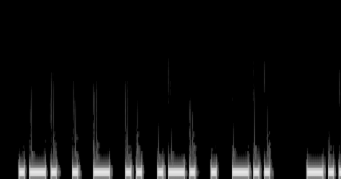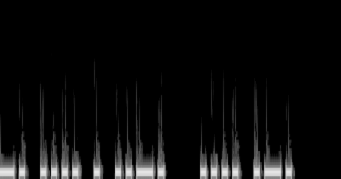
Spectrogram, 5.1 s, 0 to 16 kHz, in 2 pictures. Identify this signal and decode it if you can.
Morse code, heard as a keyed tone, about 37 wpm, 700 Hz. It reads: RETIRED CHEF HR
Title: Speed-Racing Common QSO Phrases Encore - 30wpm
